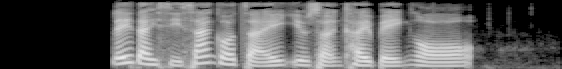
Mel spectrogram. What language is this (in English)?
Cantonese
